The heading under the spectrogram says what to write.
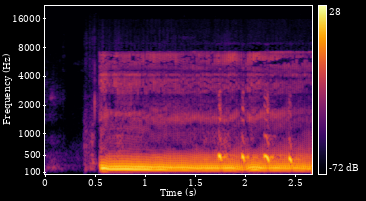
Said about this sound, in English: Alexa, fart. That was a muffled one. Would you like to hear another fart? Yes.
